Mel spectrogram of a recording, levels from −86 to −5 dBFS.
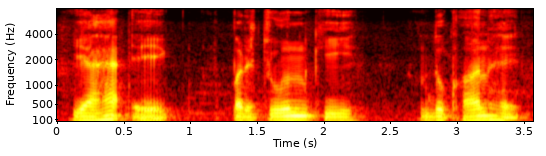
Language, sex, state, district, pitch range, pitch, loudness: Hindi, male, Uttar Pradesh, Saharanpur, 85-95 Hz, 90 Hz, -21 LUFS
